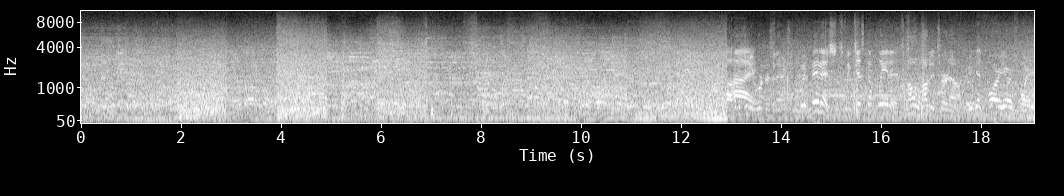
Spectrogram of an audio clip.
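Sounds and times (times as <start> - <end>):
machine drone: 0.0 - 13.0
indistinct voices of many people: 0.0 - 19.0.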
